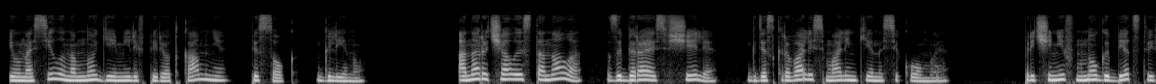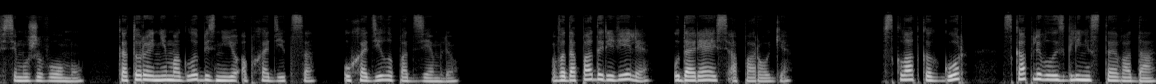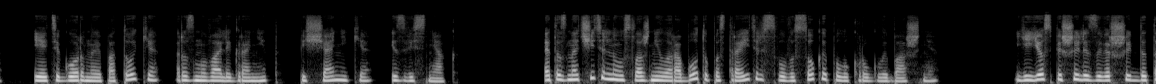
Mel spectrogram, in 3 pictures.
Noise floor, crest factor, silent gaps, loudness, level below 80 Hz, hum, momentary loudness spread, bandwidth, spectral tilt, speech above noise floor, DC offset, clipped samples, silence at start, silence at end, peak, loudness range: -70 dBFS; 16 dB; 3.94-4.36 s, 16.45-16.85 s, 19.75-20.16 s, 27.97-28.38 s, 32.73-33.12 s; -19 LUFS; -50 dBFS; none; 11 LU; 11 kHz; -7 dB/octave; 52 dB; under 0.1%; under 0.1%; 0.1 s; 0.1 s; -4 dBFS; 4 LU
